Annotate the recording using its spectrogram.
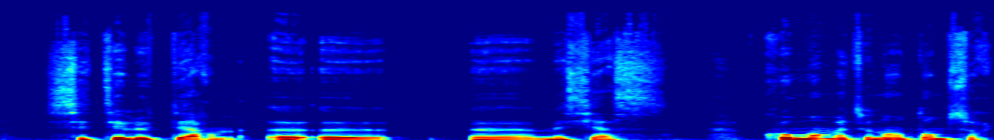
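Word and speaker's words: Μεσσίας: Mince, j'ai vu ça là prononciation grisse messias.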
